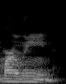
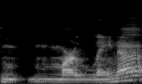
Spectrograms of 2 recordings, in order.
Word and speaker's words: Marlene: she and Mar Marlene it's not marleene I just learned it's Marina I think anyway it's three syllables I'm gonna say Marina I think that's right I I learn that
